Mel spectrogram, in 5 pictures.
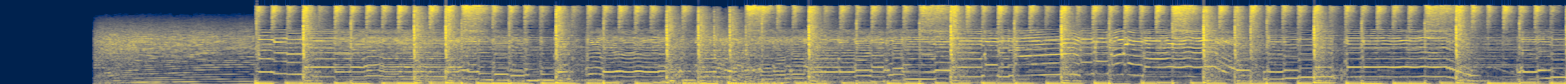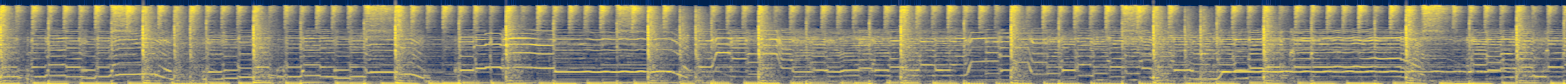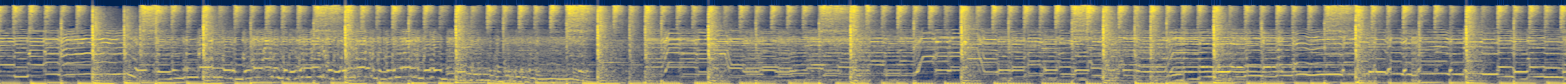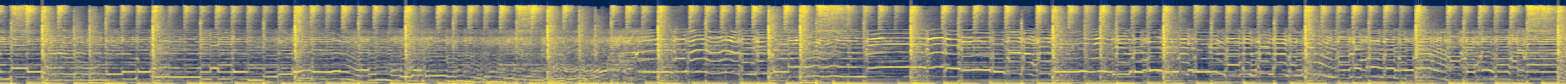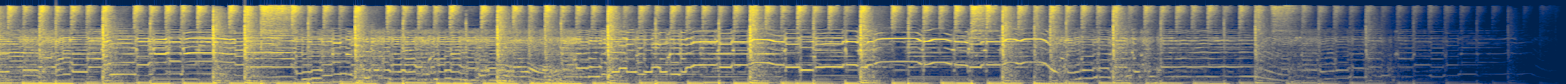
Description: [Rock]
